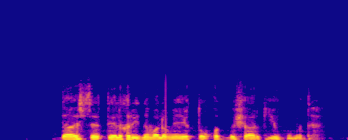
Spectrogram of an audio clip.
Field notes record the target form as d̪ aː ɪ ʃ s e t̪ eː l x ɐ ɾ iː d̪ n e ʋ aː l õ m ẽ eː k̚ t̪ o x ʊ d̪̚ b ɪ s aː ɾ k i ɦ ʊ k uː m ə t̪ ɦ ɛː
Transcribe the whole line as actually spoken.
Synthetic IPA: d̪ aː ɪ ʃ s e t̪ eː l x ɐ ɾ iː d̪ n e ʋ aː l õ m ẽ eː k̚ t̪ o x ʊ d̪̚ b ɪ ʃ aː ɾ k i ɦ ʊ k uː m ə t̪ ɦ ɛː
